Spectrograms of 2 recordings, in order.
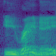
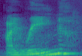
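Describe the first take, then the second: First: The name is said the Greek way. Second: The name is said the usual English way.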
